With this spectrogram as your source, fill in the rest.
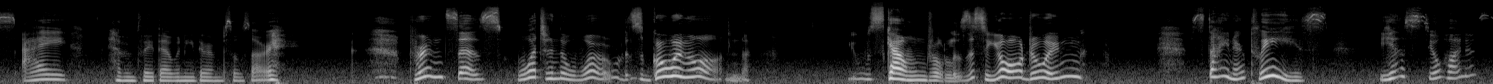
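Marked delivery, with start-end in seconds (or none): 4.1-10.8 strained, effortful, forced guard-captain voice. Streamer voices a game character's lines to the princess, in a forced deeper character voice. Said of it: "[name], / Yeah, it's hard to give him a deeper voice".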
